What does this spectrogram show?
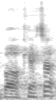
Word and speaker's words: Barchetta: Welcome back to another episode with the Barchetta.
